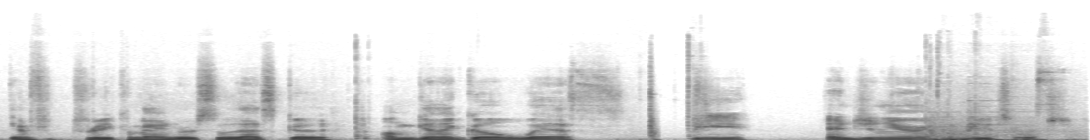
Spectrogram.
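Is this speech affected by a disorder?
Yes: cerebral palsy; only one hand usable.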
